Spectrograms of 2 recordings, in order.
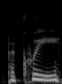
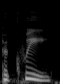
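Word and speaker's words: PKWY: PK W oh sorry PK Wy pronounced pequ so when Garmin or or Ram mcnell would talk to you exit at Buttermilk pequ I don't know what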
